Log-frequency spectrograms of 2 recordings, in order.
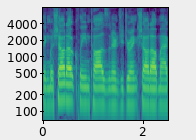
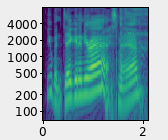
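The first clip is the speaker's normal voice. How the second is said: approving, proud, pitched-up delivery; 7 semitones higher than usual. Repeating the same phrase in a called-out emotion, proud.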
